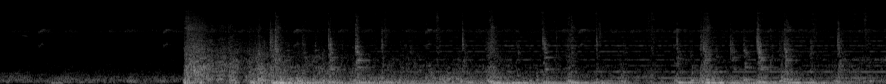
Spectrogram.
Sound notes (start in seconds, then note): 1.9 thunder claps; 4.1 drum beats continue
